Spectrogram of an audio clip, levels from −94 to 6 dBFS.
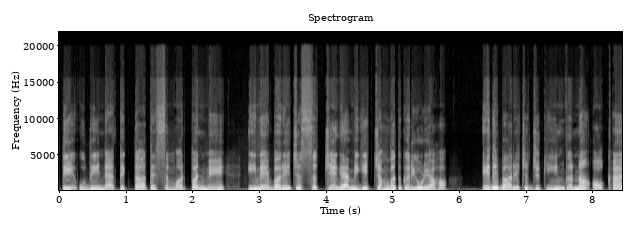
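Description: No technical faults can be heard anywhere in the recording. Nothing in the speech points to a problem along the recording or playback chain.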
